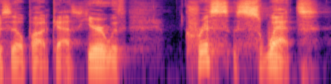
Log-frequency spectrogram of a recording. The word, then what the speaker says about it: Sweat: Is it Chris Sweat? Is it pronounced differently? Is there like a French connotation to it, like Sweaté or Nah, something? I'm like No? 10th generation American, but it is sweat. You said it right.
